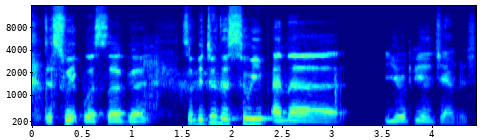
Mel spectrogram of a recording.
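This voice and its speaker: In a French accent, a man talks at a medium pitch with a dark, mellow tone and long, frequent pauses. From Gabon. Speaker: former basketball player. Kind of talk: podcast interview. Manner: halting, with self-corrections.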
